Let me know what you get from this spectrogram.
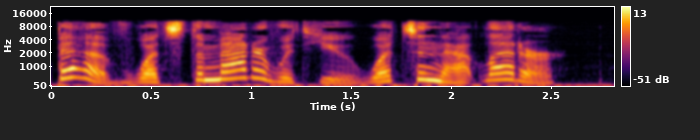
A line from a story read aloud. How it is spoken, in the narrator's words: Felix exclaimed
